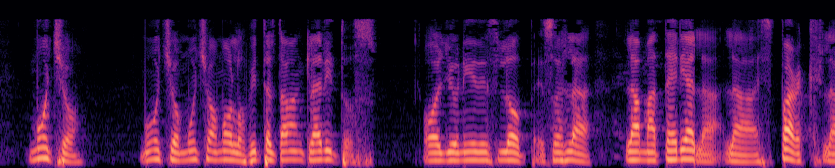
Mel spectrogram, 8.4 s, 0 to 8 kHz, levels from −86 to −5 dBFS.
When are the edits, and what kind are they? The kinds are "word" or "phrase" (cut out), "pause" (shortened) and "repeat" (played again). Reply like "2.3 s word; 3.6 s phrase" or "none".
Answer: 6.9 s word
